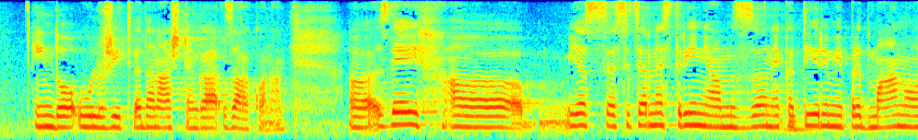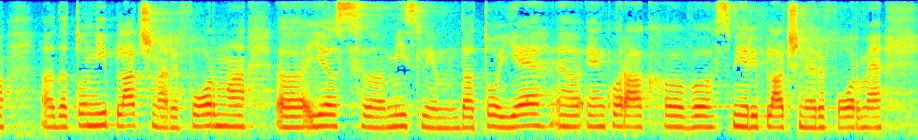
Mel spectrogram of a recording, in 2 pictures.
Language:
Slovenian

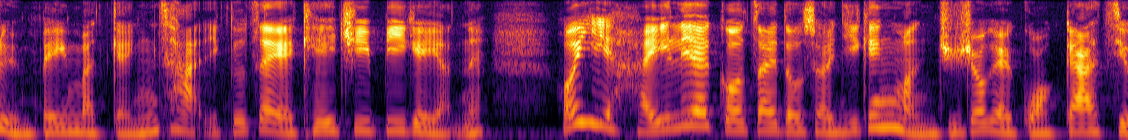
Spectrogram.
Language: Chinese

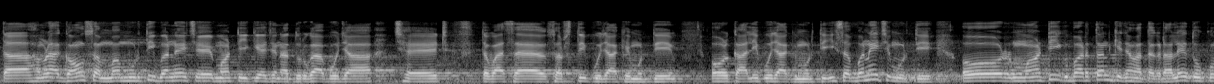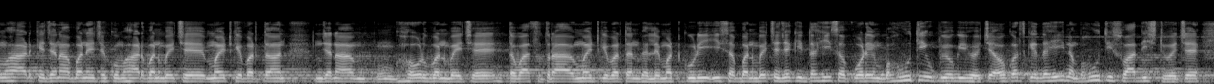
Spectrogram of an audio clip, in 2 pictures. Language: Maithili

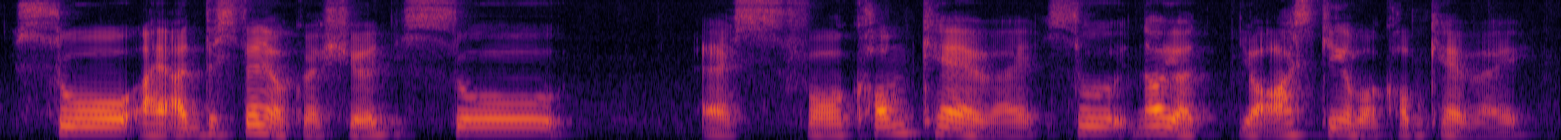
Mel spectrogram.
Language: English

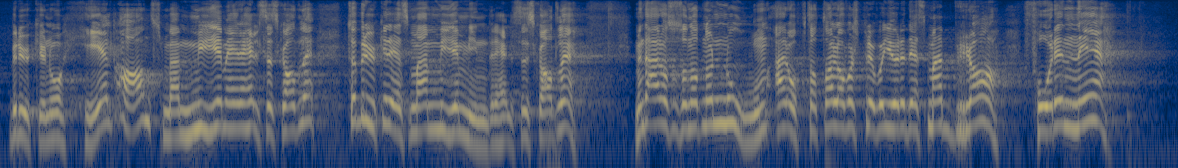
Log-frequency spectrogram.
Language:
Norwegian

